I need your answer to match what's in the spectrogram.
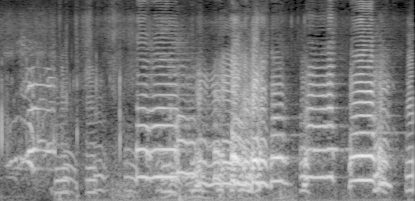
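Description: Swans give loud, nasal, horn-like honks in overlapping bursts, several birds calling together in a brassy, rising and falling chorus.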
